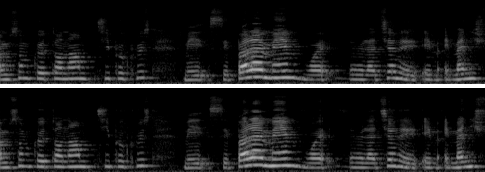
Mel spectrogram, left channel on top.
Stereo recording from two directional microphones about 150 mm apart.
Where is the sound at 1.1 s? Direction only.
20° right (ahead or behind).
